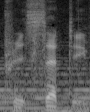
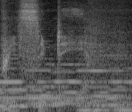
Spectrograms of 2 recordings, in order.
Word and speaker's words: Prisuti: I kept saying Prisetti for the whole XCOM Let's Play, but it's pronounced Prisuti.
